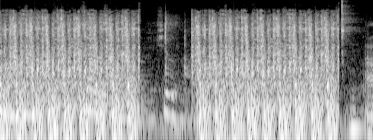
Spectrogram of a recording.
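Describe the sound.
A gunshot sound effect of rapid, loud automatic fire: dense, continuous bursts in two long runs split by a brief gap, with a short burst at the end.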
